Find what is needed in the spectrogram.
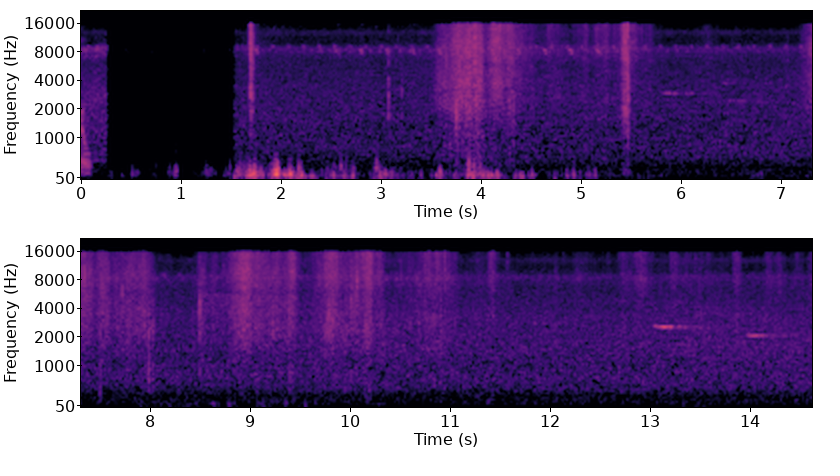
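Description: A few heavy thumps and rustles in the first few seconds, as of the mic being handled or earth being moved, then quiet outdoor air with a couple of faint short bird chirps.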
